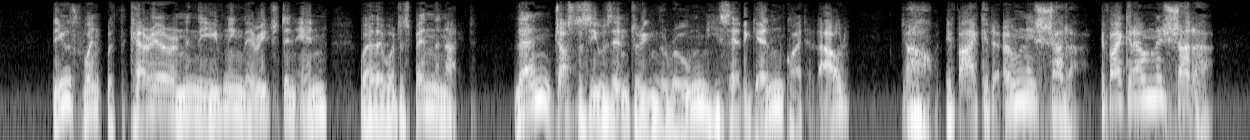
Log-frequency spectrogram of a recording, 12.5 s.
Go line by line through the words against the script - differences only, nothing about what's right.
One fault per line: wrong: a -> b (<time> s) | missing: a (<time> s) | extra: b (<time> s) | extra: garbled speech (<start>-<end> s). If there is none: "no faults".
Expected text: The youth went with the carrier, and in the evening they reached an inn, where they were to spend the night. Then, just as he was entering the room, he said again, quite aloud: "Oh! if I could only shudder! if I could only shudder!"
no faults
